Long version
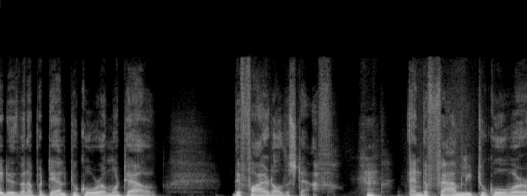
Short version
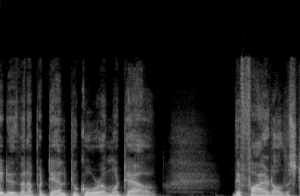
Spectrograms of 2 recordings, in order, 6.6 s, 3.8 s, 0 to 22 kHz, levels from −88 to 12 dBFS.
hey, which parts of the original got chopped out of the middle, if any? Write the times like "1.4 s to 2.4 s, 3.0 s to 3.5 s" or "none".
none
